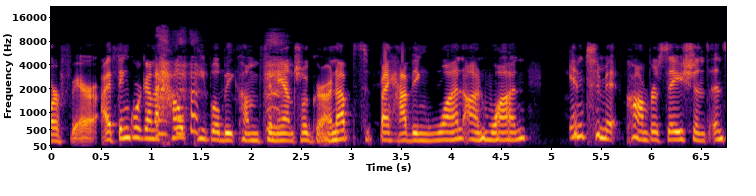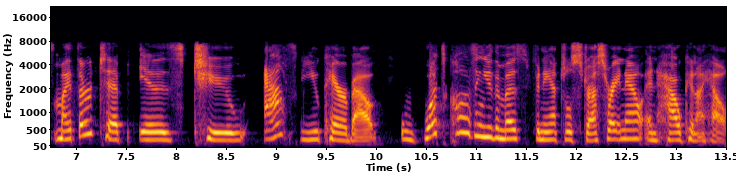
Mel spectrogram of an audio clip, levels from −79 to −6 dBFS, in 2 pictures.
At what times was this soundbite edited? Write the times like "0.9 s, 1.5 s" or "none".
6.7 s, 9.3 s, 10.1 s

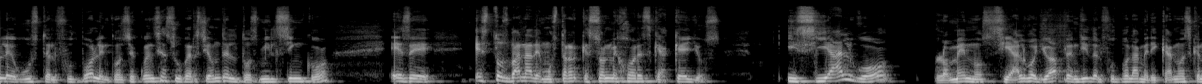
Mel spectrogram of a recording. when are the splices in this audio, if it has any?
4.1 s, 9.3 s

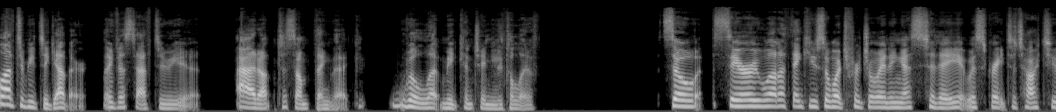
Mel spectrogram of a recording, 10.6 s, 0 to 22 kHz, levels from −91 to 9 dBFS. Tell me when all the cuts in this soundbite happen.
none

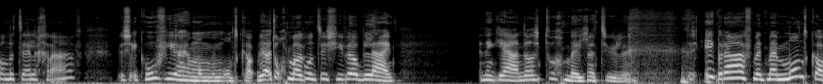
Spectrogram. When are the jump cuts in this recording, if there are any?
2.7 s, 3.0 s, 5.4 s, 5.9 s, 7.2 s

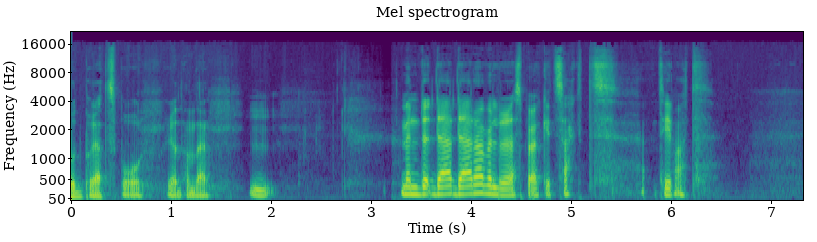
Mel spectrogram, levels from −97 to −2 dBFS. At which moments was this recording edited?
1.6 s, 3.8 s, 4.3 s, 6.0 s

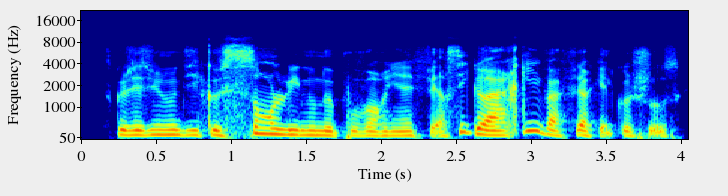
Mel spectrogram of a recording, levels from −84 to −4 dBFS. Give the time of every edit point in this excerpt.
2.6 s

